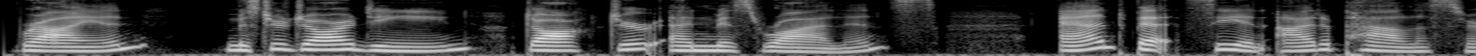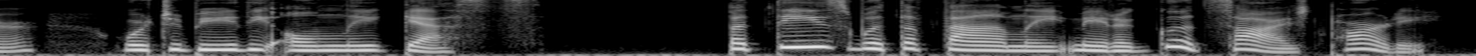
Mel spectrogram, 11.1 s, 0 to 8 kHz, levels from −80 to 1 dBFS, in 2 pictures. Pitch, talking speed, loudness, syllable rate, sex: 215 Hz, 150 wpm, -18 LUFS, 4.9 syllables/s, female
